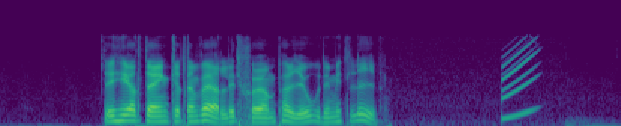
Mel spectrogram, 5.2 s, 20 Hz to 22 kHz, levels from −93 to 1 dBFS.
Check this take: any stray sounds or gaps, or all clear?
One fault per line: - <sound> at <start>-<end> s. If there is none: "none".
- chirp at 4.2-4.5 s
